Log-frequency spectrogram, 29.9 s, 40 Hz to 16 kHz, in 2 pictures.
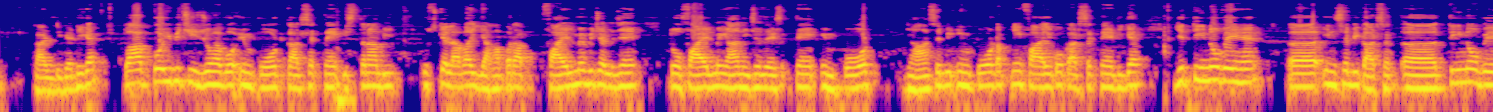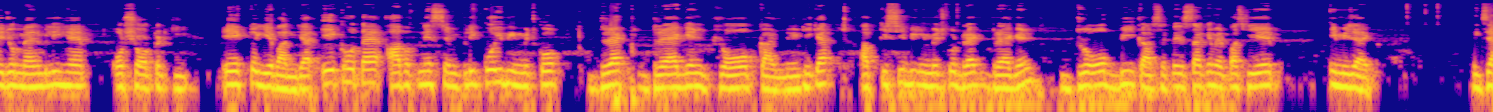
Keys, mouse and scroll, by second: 1.0 click, 2.2 scroll down 1, 2.7 scroll up 1, 3.5 Delete, 4.7 click, 13.7 click, 19.1-21.1 drag, 21.1 super+e, 23.2-24.4 scroll down 1, 24.4 click, 25.2-26.6 scroll down 1, 28.3 click.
